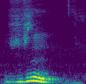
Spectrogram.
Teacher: esse i é uma vogal tônica nasal em final de palavra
